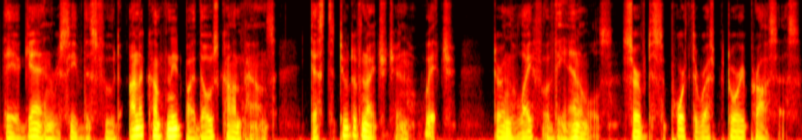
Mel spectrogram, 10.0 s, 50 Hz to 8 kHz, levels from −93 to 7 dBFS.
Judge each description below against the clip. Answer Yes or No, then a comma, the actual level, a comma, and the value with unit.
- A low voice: Yes, very low, 90 Hz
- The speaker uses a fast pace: No, average, 150 wpm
